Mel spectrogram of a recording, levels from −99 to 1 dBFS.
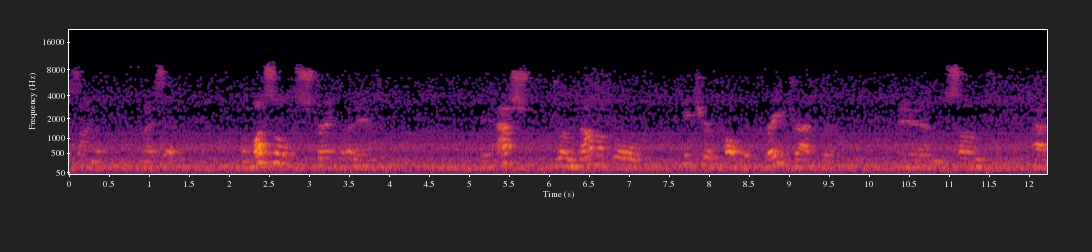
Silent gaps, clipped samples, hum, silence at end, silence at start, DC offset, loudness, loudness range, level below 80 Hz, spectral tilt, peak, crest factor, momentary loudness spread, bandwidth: none; under 0.1%; none; 0 s; 0 s; under 0.1%; -37 LUFS; 5 LU; -68 dBFS; -5 dB/octave; -10 dBFS; 26 dB; 13 LU; 10.5 kHz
